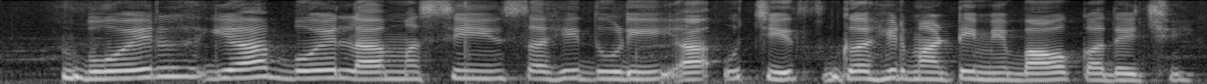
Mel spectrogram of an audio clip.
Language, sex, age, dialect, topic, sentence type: Magahi, female, 46-50, Western, agriculture, statement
